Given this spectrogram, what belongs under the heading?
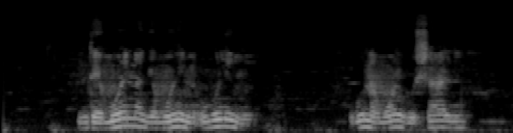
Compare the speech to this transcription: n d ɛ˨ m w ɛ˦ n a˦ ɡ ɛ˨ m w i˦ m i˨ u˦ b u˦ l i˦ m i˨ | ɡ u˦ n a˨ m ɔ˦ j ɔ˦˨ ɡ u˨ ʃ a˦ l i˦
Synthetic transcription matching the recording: n d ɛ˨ m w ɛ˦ n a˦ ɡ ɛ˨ m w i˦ n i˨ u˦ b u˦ l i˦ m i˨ | ɡ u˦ n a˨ m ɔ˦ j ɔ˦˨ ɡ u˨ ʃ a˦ l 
